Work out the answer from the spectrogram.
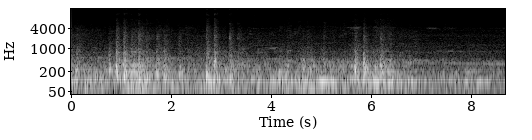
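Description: Cabin running noise of a JR West 207 series electric commuter train: a steady rumble with sharp clacks of the wheels over rail joints about a second, three seconds and six seconds in. The noise eases off in the last few seconds as the train slows.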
